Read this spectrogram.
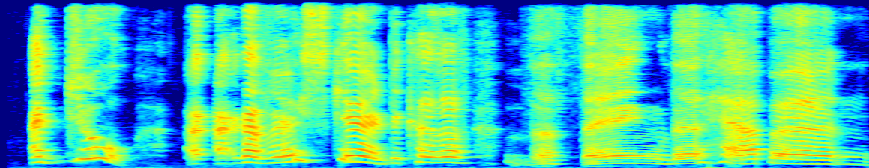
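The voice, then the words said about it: Character voice sounding scared. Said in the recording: “You sound a little scared.”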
